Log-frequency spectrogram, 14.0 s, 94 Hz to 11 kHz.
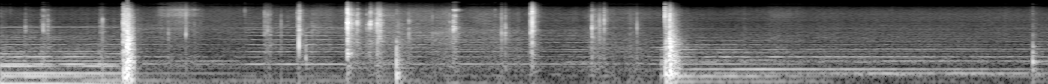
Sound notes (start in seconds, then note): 0.2 door clatters; 0.2 gentle music; 6.3 door rattles; 6.3 door thunks; 11.3 gentle music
